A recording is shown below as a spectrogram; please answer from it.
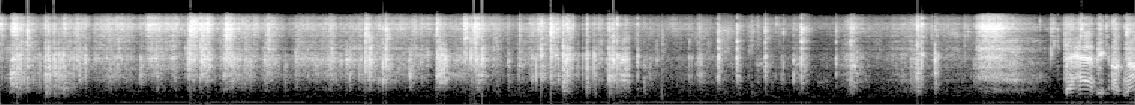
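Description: Paper rustling and scraping close to the microphone, with irregular clicks and a louder rustle near the end: pages of the manual being handled and turned. A faint steady low hum lies under it.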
